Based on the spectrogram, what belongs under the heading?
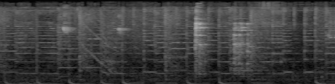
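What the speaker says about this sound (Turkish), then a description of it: "Tavamızı güzelce harmanlayalım." Chicken with chili flakes, salt and oil stirred in a frying pan, with a spoon scraping and clinking against the metal in a quick, repeated rhythm, faint and close with a few brighter knocks near the end.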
